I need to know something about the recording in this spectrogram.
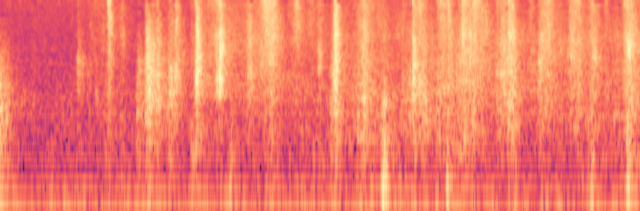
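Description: Paper rustles and taps as it is handled.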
